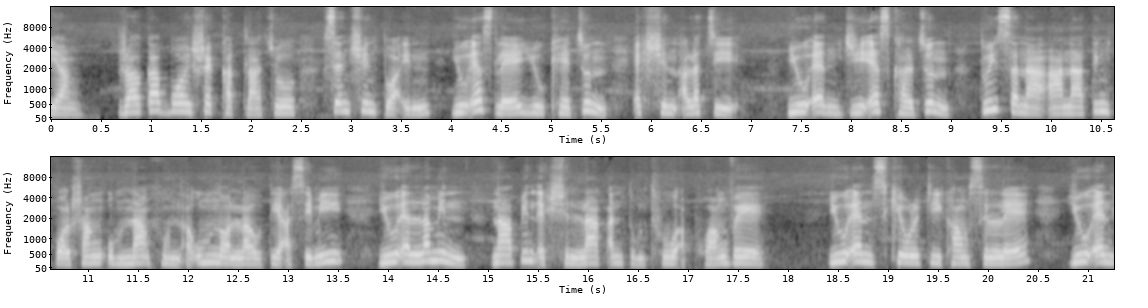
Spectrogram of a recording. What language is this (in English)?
Thai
